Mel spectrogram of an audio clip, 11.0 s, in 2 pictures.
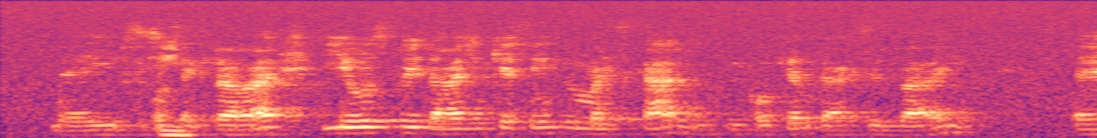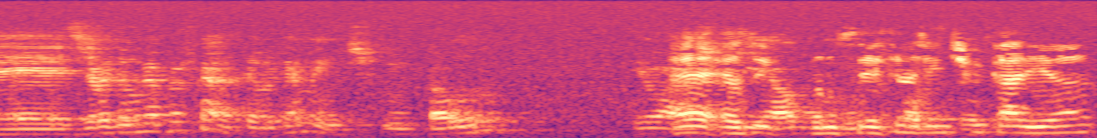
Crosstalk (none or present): present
